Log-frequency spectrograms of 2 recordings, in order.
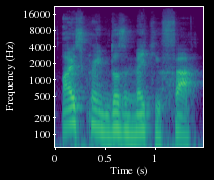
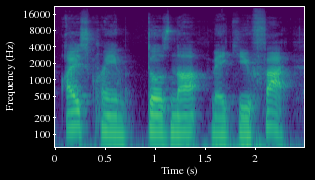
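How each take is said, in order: First: Said in the usual way. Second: "does not" spelled out slowly, each word weighted; slow emphatic repeat. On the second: Shown as a demonstration. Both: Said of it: "I'm gonna say that again".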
